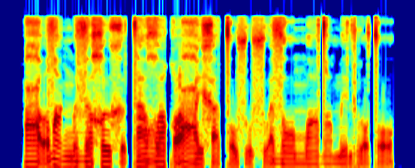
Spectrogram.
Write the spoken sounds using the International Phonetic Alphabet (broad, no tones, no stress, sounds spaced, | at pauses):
ʕ ɛ̰ zˤ a ŋ͡m ə z ə χ ɯ x ə̰ t a ʁʷ ɯ qʷ ḛ ʕ e x a̰ t ɔ̰ sʷ a̰ sʷ a̰ z ɔ m ɔ dˤ e m e d r ɔ̰ t ɔ̰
